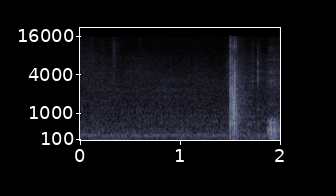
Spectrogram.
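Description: A single sharp, loud crack from the neck about one and a half seconds in, as a chiropractor's hand thrust adjusts the cervical spine. It is the audible release (cavitation) of a neck joint.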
